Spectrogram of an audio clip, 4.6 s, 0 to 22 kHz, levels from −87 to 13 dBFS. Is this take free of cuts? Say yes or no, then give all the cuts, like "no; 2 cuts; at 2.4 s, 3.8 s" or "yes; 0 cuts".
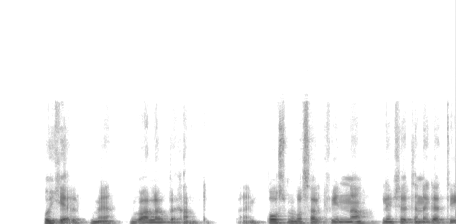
no; 1 cut; at 2.4 s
